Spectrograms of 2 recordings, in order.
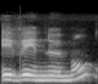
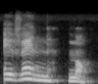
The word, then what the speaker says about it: événement: И точно так же слово événement произносится словом, я сказала первый раз, événement, а сейчас événement. То есть вот эту вот «ё», которую здесь я написала, я ее сейчас не произношу.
